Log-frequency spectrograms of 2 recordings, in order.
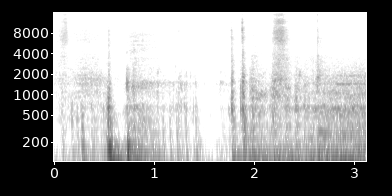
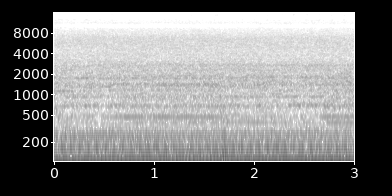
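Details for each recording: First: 2013 Toyota Sienna Limited V6, idling, recorded from inside the cabin: steady drone with a faint constant whirring from the front of the engine compartment, a failing water pump bearing, replaced along with the idler pulley and serpentine belt. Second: 2013 Toyota Sienna Limited idling after replacing the water pump, idler pulley and serpentine belt: steady, even low idle hum with no chirp, squeal or rattle; noise fixed, normal idle.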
